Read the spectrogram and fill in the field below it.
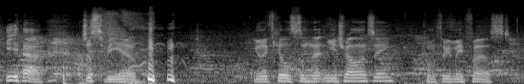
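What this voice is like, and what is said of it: British accent. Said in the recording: “It doesn't sound that threatening with a British accent”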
